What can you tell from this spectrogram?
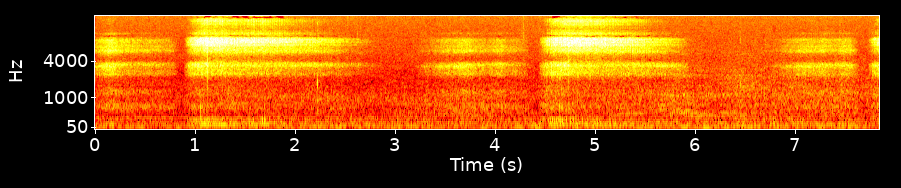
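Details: Snoring from a sleepy female Staffy Ridgeback rescue dog born 2012, a soft, ladylike snore.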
